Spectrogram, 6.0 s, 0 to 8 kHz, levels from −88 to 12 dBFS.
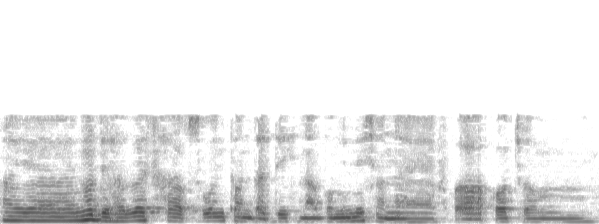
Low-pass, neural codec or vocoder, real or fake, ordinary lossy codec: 7.2 kHz; codec, 16 kHz, 16 kbps, FreqCodec, larger model; fake; AAC, 16 kbps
